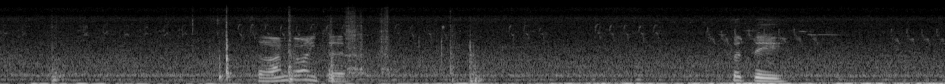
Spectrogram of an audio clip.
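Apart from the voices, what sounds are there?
bees buzzing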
